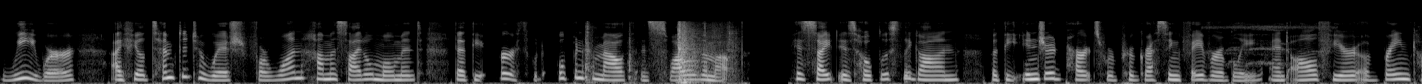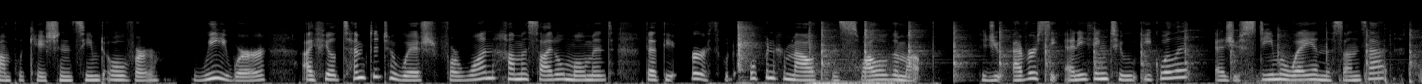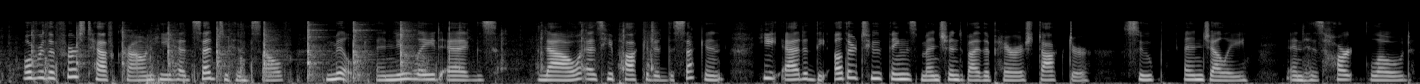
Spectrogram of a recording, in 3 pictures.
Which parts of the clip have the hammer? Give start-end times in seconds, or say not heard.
22.3-33.0.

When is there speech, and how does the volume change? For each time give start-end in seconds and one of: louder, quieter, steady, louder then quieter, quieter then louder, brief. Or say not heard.
0.0-42.5 steady.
